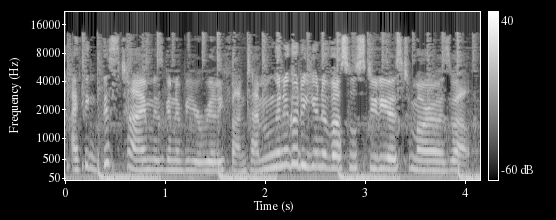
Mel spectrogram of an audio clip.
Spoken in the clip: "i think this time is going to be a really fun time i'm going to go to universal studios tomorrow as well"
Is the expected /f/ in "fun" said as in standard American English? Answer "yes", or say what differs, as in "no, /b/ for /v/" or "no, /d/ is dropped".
yes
